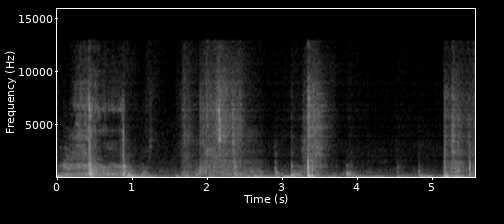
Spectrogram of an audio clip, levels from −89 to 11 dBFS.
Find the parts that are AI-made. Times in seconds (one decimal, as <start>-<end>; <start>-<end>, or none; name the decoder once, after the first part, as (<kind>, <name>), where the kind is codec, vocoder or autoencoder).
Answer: 0.6-1.1 (codec, SNAC); 1.6-5.6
